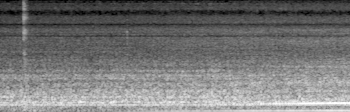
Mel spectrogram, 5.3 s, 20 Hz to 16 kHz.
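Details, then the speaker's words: 2004 Honda Civic (7th gen) raised front wheel spun with engine driving it: steady low hum with faint rhythmic churn from a worn front wheel bearing, before full suspension overhaul. "बस रोक दो। इस तरह का ना व्हील का बैरिंग आवाज़ करा, ठीक है।"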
